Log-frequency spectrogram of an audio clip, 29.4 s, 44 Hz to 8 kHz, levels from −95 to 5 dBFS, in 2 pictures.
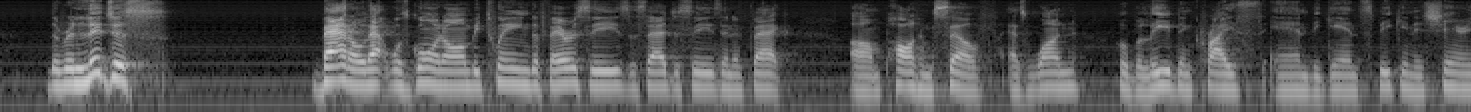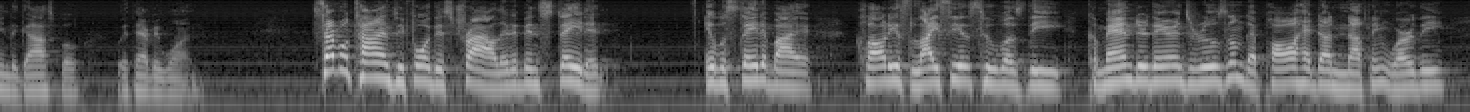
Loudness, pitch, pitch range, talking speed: -27 LUFS, 145 Hz, 120-170 Hz, 125 wpm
